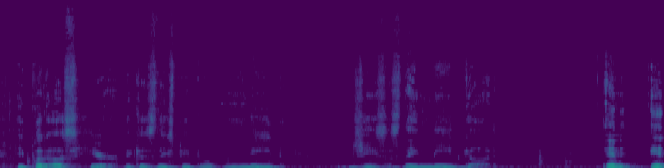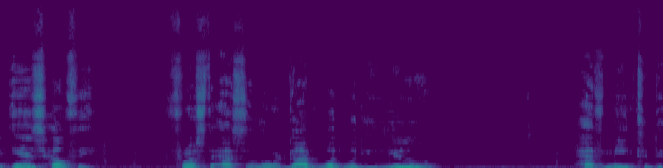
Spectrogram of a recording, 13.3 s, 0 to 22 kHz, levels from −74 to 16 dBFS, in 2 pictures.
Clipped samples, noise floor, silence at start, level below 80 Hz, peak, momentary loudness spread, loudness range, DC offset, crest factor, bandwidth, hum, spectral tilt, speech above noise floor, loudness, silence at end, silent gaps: under 0.1%; -67 dBFS; 0 s; -66 dBFS; -20 dBFS; 15 LU; 7 LU; under 0.1%; 20 dB; over 20 kHz; none; -5.5 dB/octave; 29 dB; -39 LUFS; 0 s; none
